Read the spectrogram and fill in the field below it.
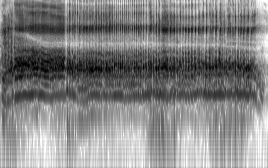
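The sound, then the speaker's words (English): A voice imitates a sustained, high-pitched scream lasting nearly three seconds, loud and strained, with a raspy gurgling texture in the throat before it cuts off abruptly. “That gurgle in your throat is terrifying.”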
